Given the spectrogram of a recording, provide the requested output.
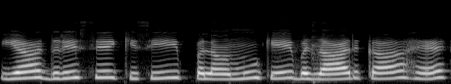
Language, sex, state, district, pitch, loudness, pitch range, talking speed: Hindi, female, Jharkhand, Palamu, 280 Hz, -16 LUFS, 260-310 Hz, 105 wpm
